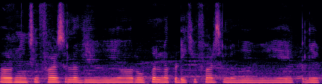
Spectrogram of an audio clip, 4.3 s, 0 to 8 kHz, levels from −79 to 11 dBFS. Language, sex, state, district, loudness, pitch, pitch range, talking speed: Hindi, female, Uttar Pradesh, Shamli, -16 LUFS, 195 Hz, 190-200 Hz, 225 wpm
